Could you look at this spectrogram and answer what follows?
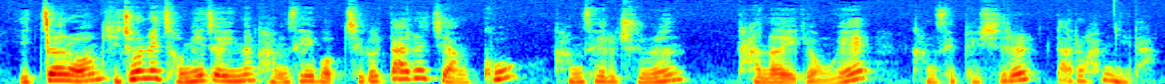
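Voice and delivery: ordinary talk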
